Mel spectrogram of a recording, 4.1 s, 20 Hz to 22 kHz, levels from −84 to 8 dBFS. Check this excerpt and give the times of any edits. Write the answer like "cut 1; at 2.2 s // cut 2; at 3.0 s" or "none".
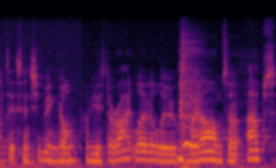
cut 1; at 1.2 s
